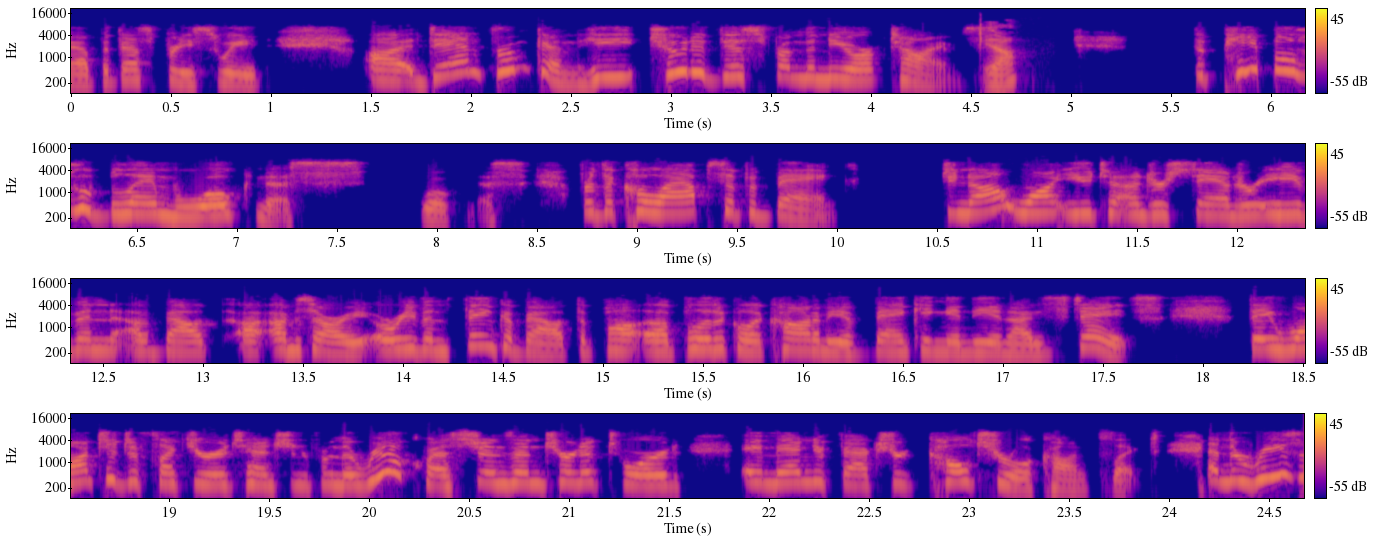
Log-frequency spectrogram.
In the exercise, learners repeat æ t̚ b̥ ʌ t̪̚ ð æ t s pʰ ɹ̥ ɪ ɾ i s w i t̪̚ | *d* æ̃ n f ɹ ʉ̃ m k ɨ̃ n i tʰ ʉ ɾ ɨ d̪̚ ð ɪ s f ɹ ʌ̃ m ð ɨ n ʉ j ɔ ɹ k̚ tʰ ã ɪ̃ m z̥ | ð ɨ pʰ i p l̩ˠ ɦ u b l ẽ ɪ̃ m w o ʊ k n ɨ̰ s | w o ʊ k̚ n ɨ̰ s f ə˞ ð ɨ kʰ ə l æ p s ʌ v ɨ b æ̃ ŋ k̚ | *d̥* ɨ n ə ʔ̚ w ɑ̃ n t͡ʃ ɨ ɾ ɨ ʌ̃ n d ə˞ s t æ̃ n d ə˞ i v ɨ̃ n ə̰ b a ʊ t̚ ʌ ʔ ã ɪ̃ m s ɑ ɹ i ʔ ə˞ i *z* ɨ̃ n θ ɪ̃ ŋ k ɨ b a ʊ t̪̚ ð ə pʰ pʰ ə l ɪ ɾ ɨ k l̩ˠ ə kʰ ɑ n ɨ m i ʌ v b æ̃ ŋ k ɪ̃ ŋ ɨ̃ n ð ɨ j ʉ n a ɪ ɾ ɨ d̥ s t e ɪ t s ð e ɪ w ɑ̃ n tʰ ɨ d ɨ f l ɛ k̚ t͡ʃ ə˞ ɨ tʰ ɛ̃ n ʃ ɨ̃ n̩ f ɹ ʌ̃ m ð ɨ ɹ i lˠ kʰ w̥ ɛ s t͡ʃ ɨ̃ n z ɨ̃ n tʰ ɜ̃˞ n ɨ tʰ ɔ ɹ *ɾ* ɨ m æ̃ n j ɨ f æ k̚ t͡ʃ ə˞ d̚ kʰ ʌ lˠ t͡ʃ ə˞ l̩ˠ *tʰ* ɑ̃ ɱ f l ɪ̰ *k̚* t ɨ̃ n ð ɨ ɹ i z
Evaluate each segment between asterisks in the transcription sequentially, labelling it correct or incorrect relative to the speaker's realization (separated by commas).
correct, correct, incorrect, correct, incorrect, correct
